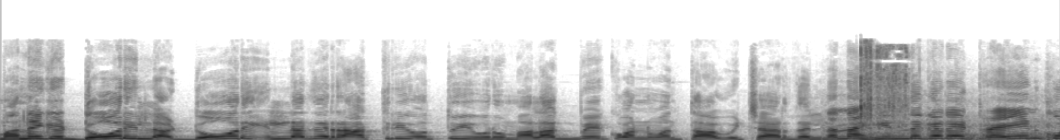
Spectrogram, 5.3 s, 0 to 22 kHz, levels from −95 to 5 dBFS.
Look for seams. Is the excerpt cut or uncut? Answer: cut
